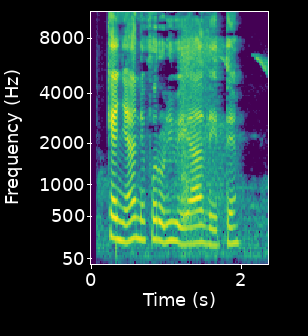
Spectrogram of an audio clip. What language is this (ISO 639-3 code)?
kik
